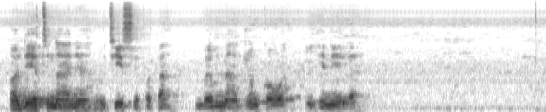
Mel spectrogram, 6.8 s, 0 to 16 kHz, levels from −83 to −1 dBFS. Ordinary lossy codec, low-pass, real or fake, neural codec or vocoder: none; 14.4 kHz; real; none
